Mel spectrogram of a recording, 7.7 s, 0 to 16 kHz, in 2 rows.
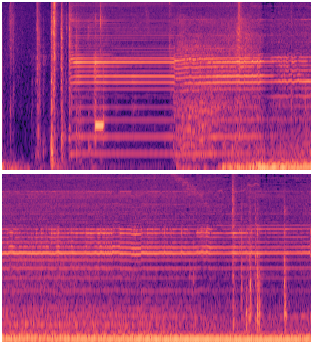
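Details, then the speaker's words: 1989 Mercedes-Benz W126 420SEL V8 bought as-is: starter whirs, then a deep, steady rumble at idle, far louder than it should be; loud exhaust, source not yet found. "now I'm going to start this car up you're going to hear it Rumble it's kind of loud exhaust"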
